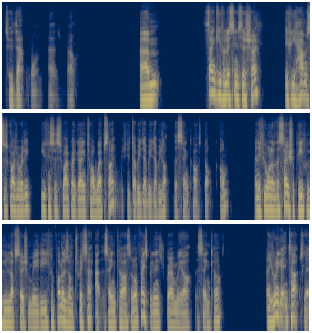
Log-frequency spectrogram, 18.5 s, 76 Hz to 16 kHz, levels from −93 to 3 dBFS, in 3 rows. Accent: British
